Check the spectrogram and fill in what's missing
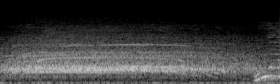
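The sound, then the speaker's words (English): A large festival crowd screams and cheers loudly on a count of three for a group photo, in one sustained, dense roar lasting a few seconds, with a single voice rising out of the noise right at the end. “1, 2, 3, scream!”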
